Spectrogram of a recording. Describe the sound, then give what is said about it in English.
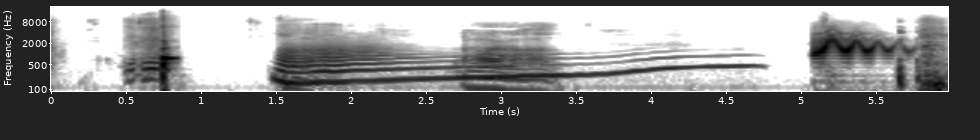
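A long, wobbling fart-like noise, made by mouth to mimic a pogo stick, rises slowly in pitch like a springy boing, followed by a short buzzy burst; a brief click comes at the start, with no talking. “You left your pogo stick in here. Let me fart it out real quick.”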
